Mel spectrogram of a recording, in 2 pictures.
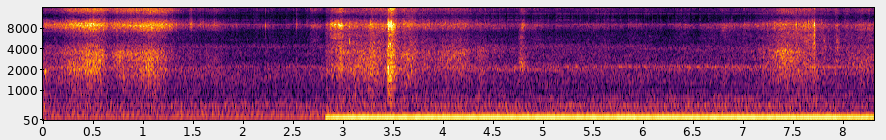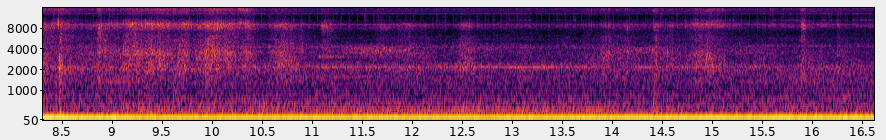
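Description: A steady low hum, which jumps louder about three seconds in and then holds, with a few faint knocks.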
